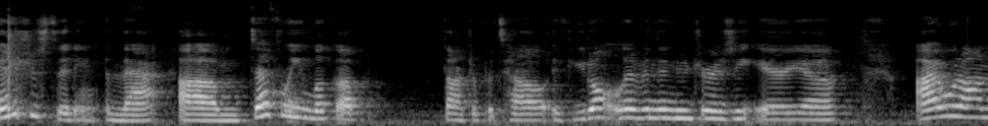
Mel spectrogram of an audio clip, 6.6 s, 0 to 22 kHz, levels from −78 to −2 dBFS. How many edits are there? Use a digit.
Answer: 1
